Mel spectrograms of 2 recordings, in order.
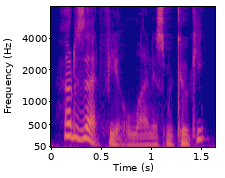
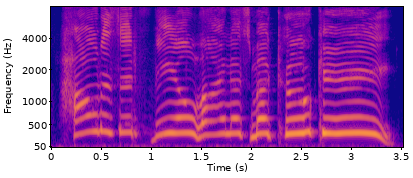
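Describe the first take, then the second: First: It is said at normal loudness. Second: It is shouted very loudly.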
